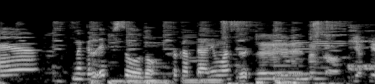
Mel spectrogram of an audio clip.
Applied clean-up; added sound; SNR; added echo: classical method Wiener filter.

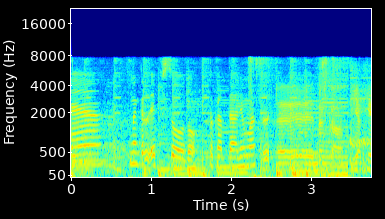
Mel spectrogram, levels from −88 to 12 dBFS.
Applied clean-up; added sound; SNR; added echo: none; Walk, footsteps / Bird; 14 dB; none.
